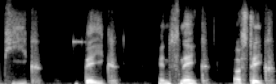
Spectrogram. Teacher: K is usually lightly released following long vowels like in peak, bake, and steak.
